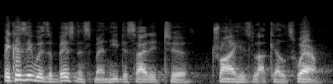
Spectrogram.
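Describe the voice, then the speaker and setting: A middle-aged man calmly telling his personal faith testimony in an earnest, measured way. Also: medium pitch, dull audio. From Hong Kong and Japan. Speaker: businessman giving testimony.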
